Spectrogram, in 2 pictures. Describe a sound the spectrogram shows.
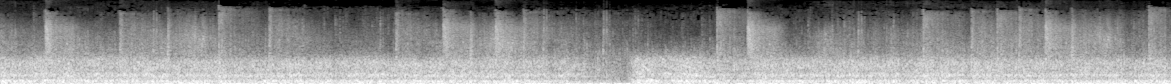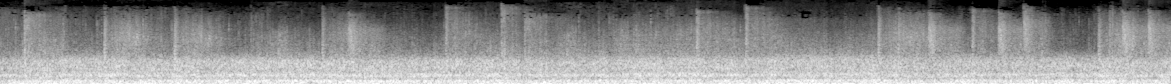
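Explosions boom and rumble continuously with loud cracks.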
